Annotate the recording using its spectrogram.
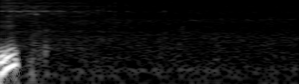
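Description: A man's spoken question ending just as it begins, then only a faint, steady background hiss with no distinct sound.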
